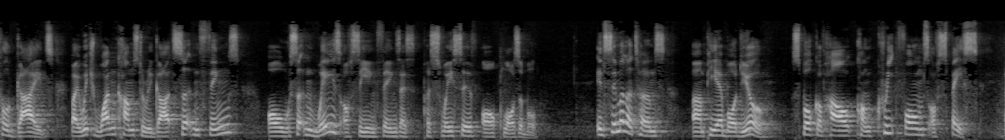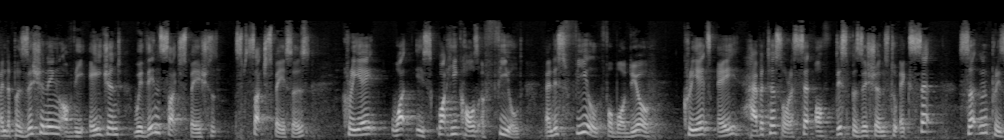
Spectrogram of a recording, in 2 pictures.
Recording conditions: large echoing room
